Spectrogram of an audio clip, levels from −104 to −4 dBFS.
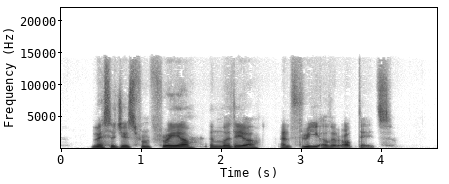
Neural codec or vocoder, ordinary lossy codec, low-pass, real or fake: codec, 44.1 kHz, 2.6 kbps, SNAC; MP3, 96 kbps; 14.4 kHz; fake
